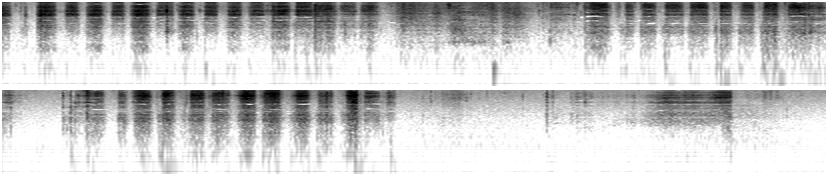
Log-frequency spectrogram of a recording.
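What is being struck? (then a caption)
Pine wood board under a steel gouge. Gloved hands push a steel gouge along a carved groove in a solid, light pine softwood board. The result is a rapid run of short, bright, dry scraping strokes with brief pauses and a softer, steadier rasp between bursts.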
